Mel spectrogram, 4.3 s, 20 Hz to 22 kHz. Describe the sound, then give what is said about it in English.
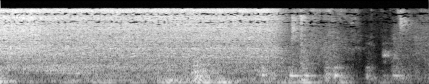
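The final lot of water pours steadily into an Instant Pot, bringing it to almost the 3-litre mark, with a loud, even rushing hiss for about three seconds, then a few sputtering splashes trickling to a stop. No one speaks. “And then that's the final lot of water going into the Instant Pot.”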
